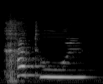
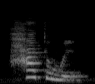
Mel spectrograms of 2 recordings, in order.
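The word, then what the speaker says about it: חתול: It can be also pronounced as hatul. Hatul, but you will know that the one that pronounces it het, it has some Arab origins. He comes from some Arab countries, or also an Arab who speaks Hebrew would pronounce it the original one, hatul. But Jews nowadays inside Israel, modern Hebrew, they would pronounce it as chet.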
